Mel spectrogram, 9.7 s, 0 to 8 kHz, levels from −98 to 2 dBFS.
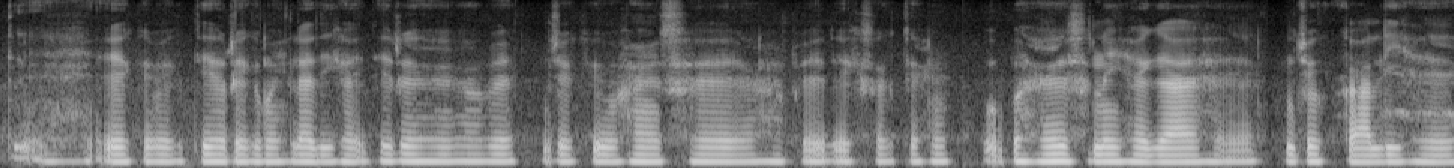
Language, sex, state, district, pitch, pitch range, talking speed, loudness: Hindi, male, Chhattisgarh, Raigarh, 125 Hz, 125-130 Hz, 165 wpm, -21 LUFS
